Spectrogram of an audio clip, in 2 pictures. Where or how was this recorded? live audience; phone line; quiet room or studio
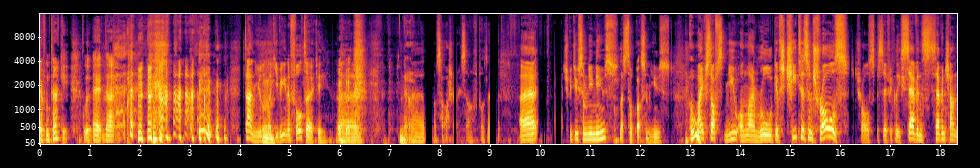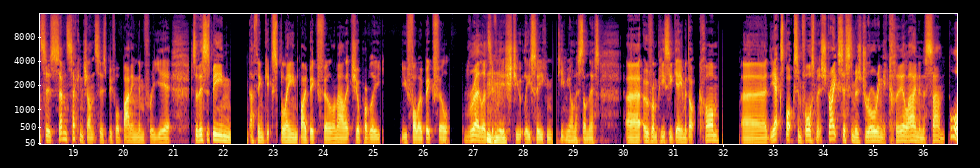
quiet room or studio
